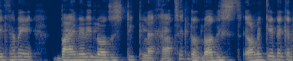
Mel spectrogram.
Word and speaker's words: logistic: রিগ্রেশনে আসার পরে দেখেন যে এখানে বাইনারি লজিস্টিক লেখা আছে। অনেকে এটাকে লজিস্টিক্স উচ্চারণ করেন, এটা লজিস্টিক্স না, এটার সঠিক উচ্চারণ হচ্ছে লজিস্টিক।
